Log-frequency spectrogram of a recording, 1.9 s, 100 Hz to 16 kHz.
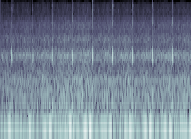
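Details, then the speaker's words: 1997 Honda Civic EX D16Y8 idling with a working cylinder's plug wire pulled: sharp ticks about five a second over the idle as spark snaps across; the misfiring cylinder 2 boot instead leaks spark through cracks. "hopefully you hear that clicking sound you can actually hear it making spark"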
